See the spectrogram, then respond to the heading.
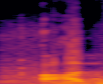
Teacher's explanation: احد پر خاموش ہو جائیں تو احدو نہیں پڑھیں گے، احد پڑھیں گے اور خاموش ہو جائیں گے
